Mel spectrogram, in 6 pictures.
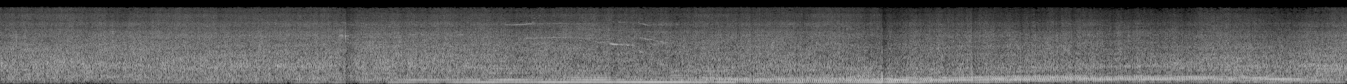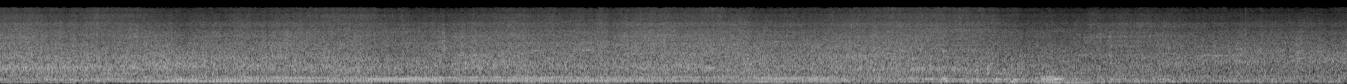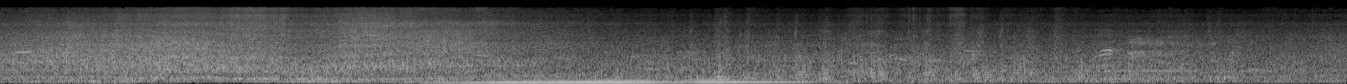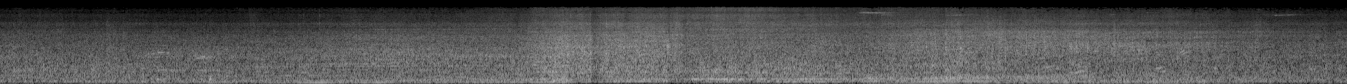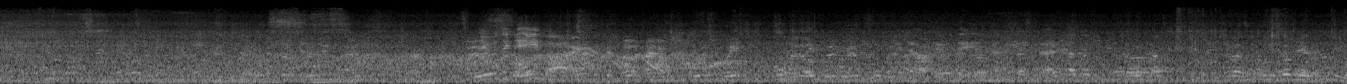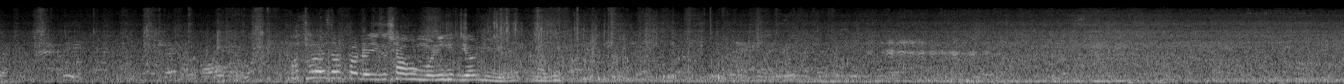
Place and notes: Montreal: St-Laurent (1601 block) - St-Laurent (1601 block)
equipment used: Panasonic RR-US750
It's winter. The sun will set in about an hour or so.
Montreal, QC, Canada, 9 January 2009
